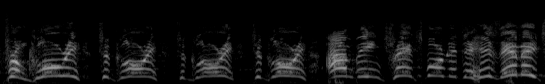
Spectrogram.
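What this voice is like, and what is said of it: Shouting loudly, excited preaching. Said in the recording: “I'm shouting a lot, and I'm not trying to shout so much, but I can't help it.”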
